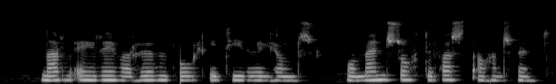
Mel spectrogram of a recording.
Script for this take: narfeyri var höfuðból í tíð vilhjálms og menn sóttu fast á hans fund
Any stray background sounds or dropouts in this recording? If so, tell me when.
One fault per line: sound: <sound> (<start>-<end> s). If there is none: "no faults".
sound: dropout (1.8-1.8 s)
